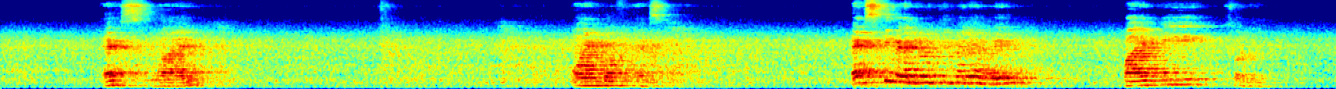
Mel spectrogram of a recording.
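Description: A man speaks in short bursts, calmly explaining, close by.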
